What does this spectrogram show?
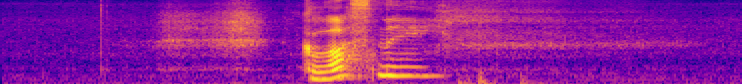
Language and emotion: Russian, positive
